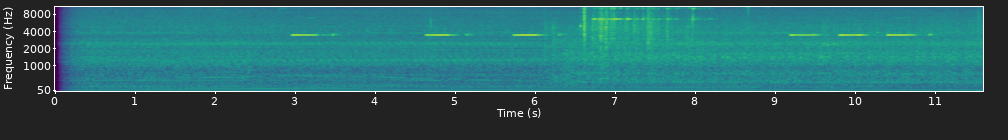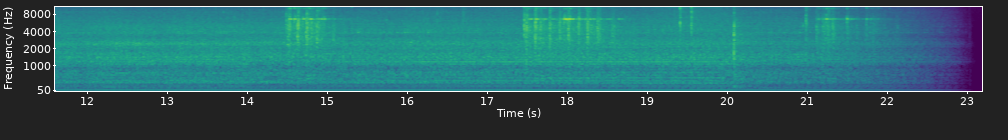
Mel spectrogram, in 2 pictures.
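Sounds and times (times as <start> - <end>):
truck crane moving and lifting: 0.1 - 22.8.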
